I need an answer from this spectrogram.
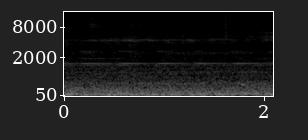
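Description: Freight train tank cars rolling past, a steady low rumble of wheels on rail with a faint high squeal now and then.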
